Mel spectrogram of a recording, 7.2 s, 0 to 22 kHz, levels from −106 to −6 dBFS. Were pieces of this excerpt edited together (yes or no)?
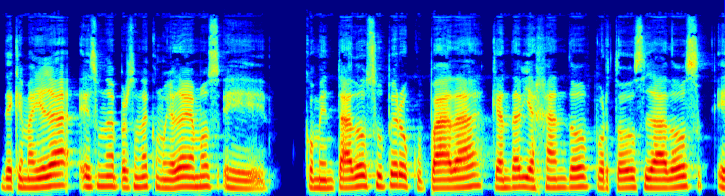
no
